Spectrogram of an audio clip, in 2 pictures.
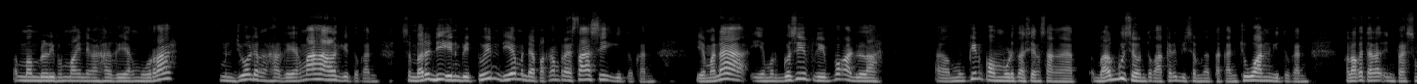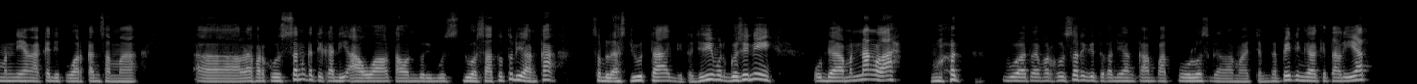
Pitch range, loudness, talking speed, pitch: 150-190 Hz, -29 LUFS, 180 wpm, 165 Hz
